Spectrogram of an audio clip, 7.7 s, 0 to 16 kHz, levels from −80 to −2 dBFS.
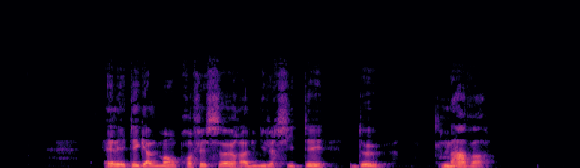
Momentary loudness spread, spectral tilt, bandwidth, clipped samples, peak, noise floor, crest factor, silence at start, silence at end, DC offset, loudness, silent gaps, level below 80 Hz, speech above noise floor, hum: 9 LU; -6 dB/octave; 10.5 kHz; under 0.1%; -8 dBFS; -82 dBFS; 22 dB; 1.4 s; 1.2 s; under 0.1%; -29 LUFS; none; -80 dBFS; 54 dB; none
